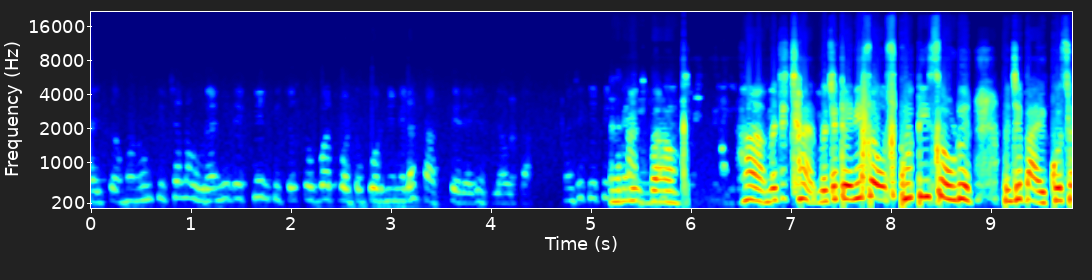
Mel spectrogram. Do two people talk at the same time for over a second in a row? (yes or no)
no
